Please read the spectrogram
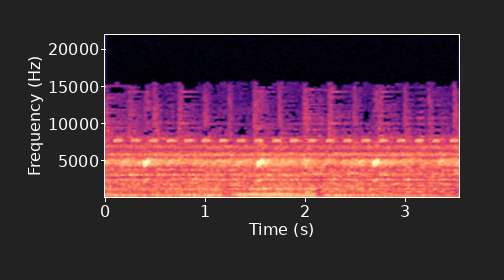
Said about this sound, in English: Soon, she found herself and her father Morris surrounded by ferocious wolves.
